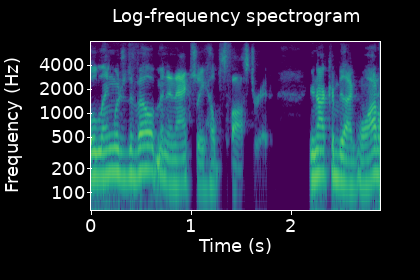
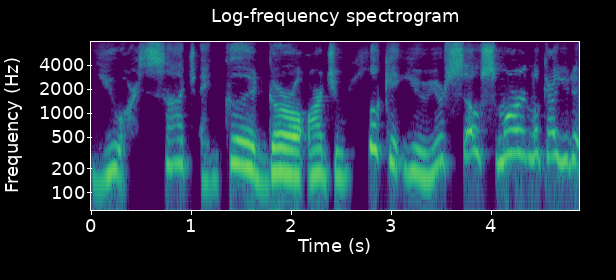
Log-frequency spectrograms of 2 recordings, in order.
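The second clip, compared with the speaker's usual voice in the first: exaggerated, high baby talk with rising pitch; 7 semitones higher than usual. Explaining child-directed speech, the speaker demonstrates praising a child in high-pitched baby talk. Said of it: "We use that higher-pitched voice".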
